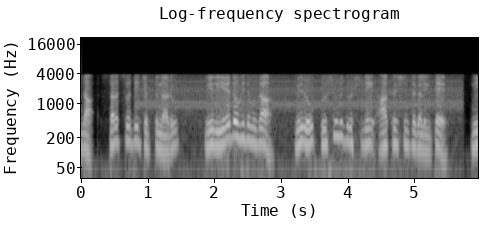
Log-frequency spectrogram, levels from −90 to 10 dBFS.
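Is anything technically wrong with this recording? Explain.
Yes, there are two faults. G.726 ADPCM runs throughout. The speech is coded as coarse predicted differences, with nothing above 3.9 kHz, and a harsh rasping hiss tracks its level, which fits the 16 kbit/s rate. Timecode bleed runs from 0.80 to 5.73 s. Linear timecode at 24 frames per second leaks in as a square wave flipping between roughly 1 and 2 kHz, a chirping warble about 15 dB below the speech.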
